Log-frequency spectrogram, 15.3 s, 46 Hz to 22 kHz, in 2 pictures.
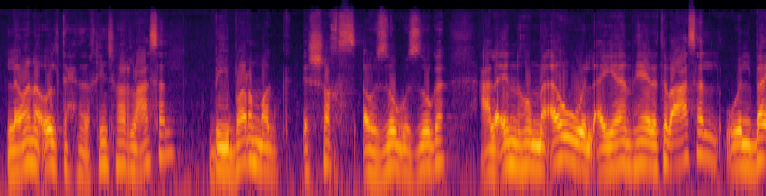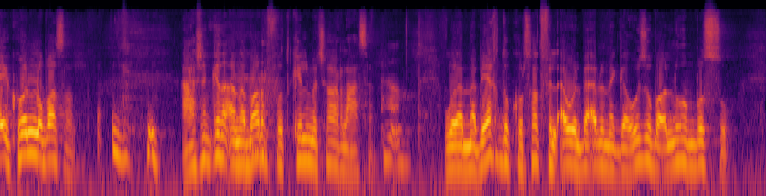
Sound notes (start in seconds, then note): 9.7 laughter!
